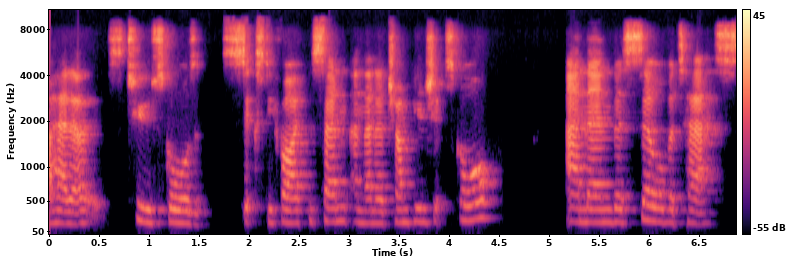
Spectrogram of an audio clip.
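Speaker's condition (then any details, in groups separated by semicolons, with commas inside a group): No condition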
